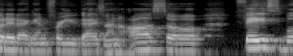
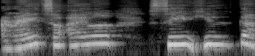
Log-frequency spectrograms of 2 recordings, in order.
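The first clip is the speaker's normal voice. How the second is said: very high, glamorous starlet-style voice; 9 semitones higher than usual. Signing off to your listeners after talking about feminine energy, slip into your Marilyn Monroe voice. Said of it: "did my Marilyn Monroe voice just come in".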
